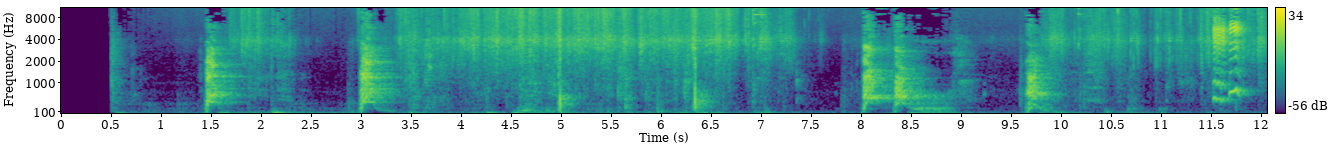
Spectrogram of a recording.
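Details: Husky at a dinner party on December 27, 2022, giving short harmonic barks and yelps at irregular intervals over clattering, noisy room sounds.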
